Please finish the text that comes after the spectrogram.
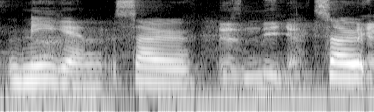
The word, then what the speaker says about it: Megan: pronounce it is like pronounce it with two E's even though there's no two E's okay so most of the time people when they first hear it they think Megan but and I'll answer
